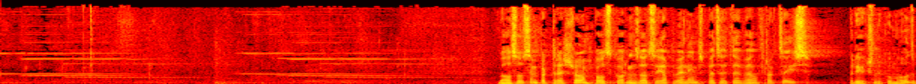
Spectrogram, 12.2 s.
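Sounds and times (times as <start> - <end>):
parliament voting call bell: 0.0 - 6.4
speech: 6.6 - 12.1.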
